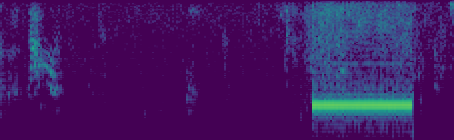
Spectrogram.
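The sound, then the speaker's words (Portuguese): A telephone tone after a dropped call: a single steady, fairly loud beep lasting about a second, heard after a brief faint voice and near silence. “Oi, alô. Oi, a ligação caiu.”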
